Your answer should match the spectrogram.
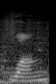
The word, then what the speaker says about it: Wong: Taylor we have how do you say your last name Wang or Wong Wong Wong Wong and Chris Major k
